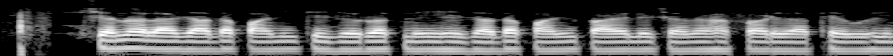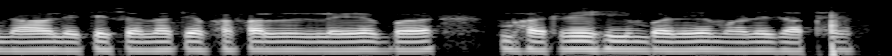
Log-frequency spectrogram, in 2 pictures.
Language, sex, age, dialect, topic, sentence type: Chhattisgarhi, male, 18-24, Western/Budati/Khatahi, agriculture, statement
